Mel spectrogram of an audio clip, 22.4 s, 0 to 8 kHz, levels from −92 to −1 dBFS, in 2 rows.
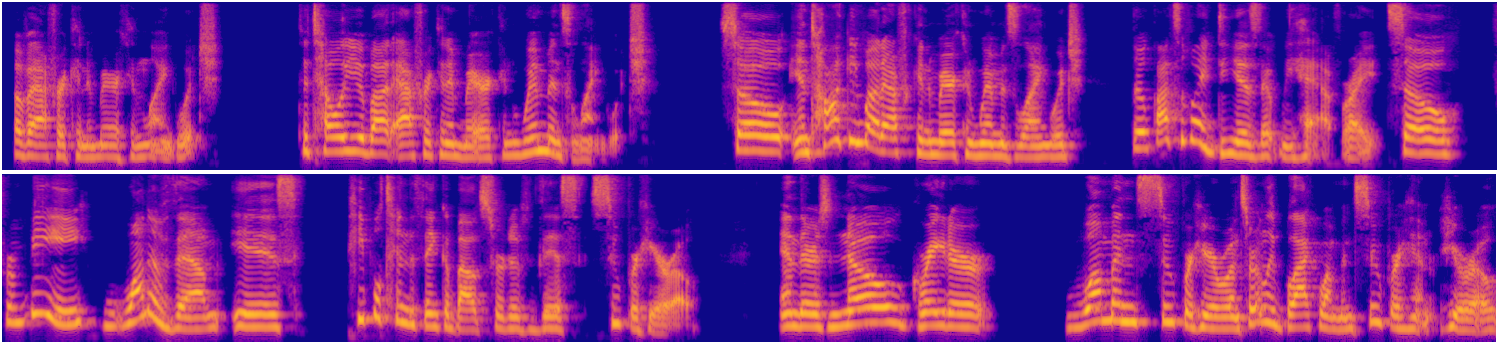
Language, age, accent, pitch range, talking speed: English, 30-49, American, 165-210 Hz, 140 wpm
